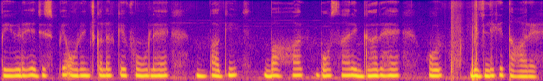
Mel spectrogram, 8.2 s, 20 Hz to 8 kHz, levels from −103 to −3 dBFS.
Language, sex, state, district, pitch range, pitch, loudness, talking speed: Hindi, female, Rajasthan, Jaipur, 215-230 Hz, 225 Hz, -15 LUFS, 145 wpm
